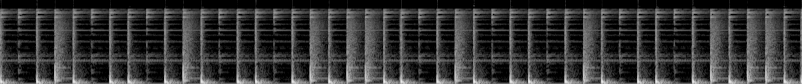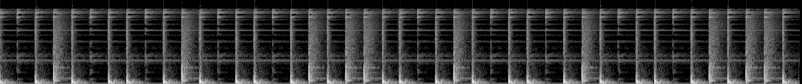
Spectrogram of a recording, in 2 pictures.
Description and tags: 11-8 beat d extended
A drum pattern in 11/8 time. Decided to make an entire pack up.
08, 11-08, 11-8, 8, drum, kit, pattern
